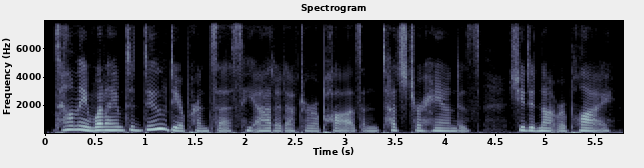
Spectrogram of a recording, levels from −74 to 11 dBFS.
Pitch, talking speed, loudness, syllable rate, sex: 210 Hz, 240 wpm, -19 LUFS, 5.5 syllables/s, female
